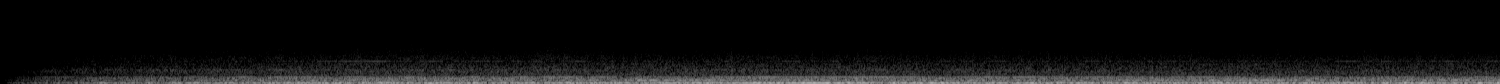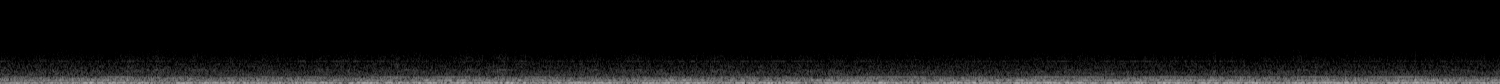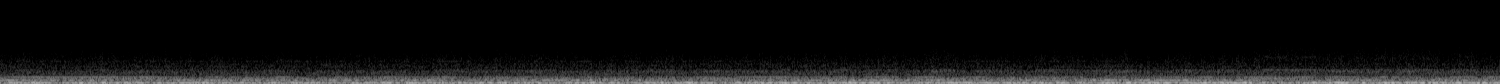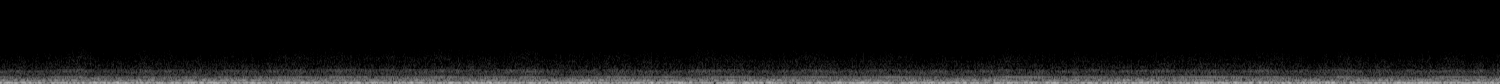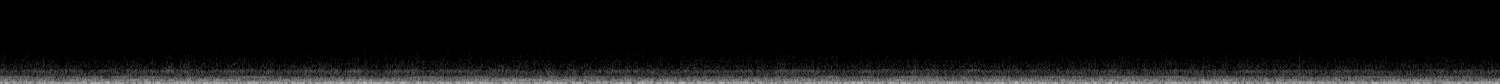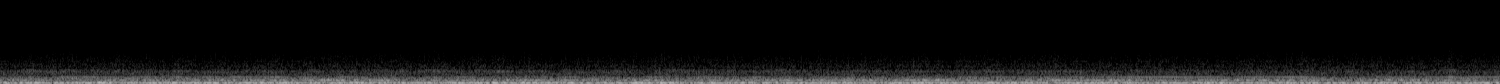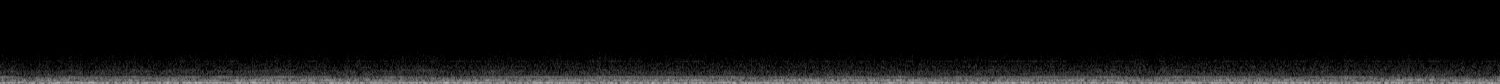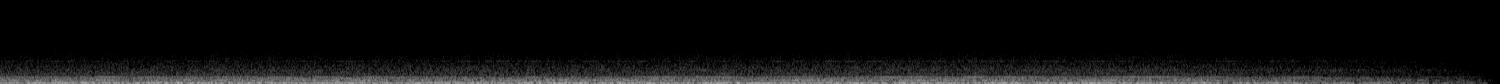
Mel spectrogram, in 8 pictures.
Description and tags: drone record in city and processed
